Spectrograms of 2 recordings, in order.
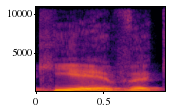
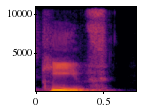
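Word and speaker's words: Kyiv: By the way, we shouldn't say Kiev. Kiev is the Russian pronunciation. It's Kiev. He was descendant of the princes of Kiev.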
